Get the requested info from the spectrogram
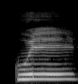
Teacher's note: Kul for the circular lips. As you will touch lam, your lips should be in a straight position because they were circled because of this dhamma on kaf.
